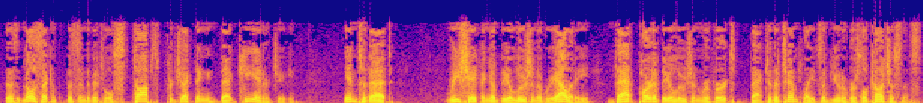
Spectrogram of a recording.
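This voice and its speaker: A man giving a long reflective monologue as a guest on a conference call, speaking in a deliberate, halting way with formal, wordy phrasing. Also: on the low side, slightly rough. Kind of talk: long reflective spoken monologue on spiritual ideas. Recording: muffled, roomy conference call audio.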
